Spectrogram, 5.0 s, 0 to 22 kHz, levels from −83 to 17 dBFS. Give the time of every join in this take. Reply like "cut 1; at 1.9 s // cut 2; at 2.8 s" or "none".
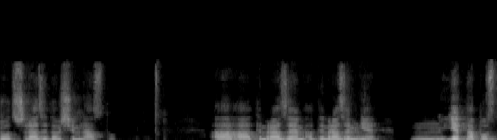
none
